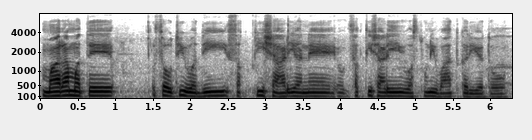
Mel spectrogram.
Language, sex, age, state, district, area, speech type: Gujarati, male, 18-30, Gujarat, Ahmedabad, urban, spontaneous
